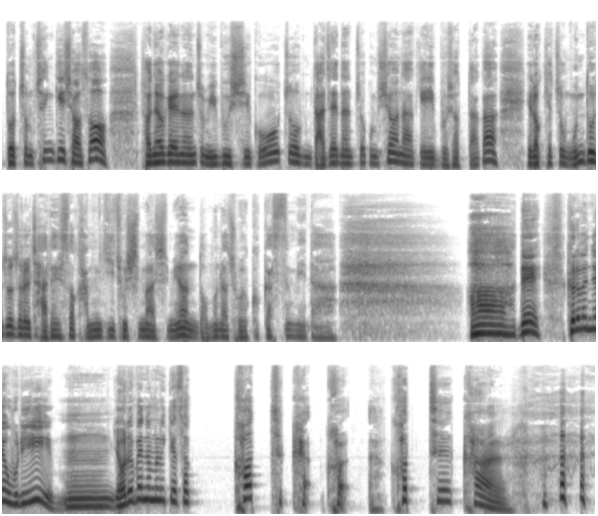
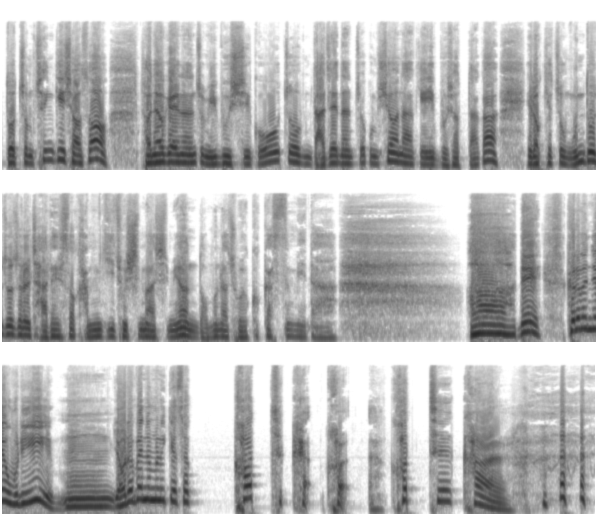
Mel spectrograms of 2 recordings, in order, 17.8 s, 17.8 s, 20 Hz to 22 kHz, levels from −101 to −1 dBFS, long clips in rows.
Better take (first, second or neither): first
